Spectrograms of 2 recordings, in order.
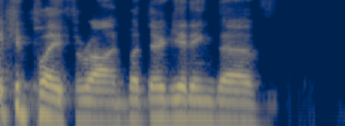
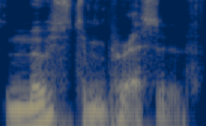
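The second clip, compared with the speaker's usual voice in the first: low, soft, slow Vader line; Darth Vader; 6 semitones lower, 10 dB quieter than usual. Pretend. Vader quote continued.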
